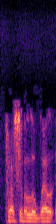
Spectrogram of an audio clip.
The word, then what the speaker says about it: Percival Lowell: I'm not sure if I pronounce Percival Lowell, yeah.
